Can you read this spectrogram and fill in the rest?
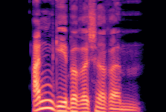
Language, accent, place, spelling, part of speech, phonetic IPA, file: German, Germany, Berlin, angeberischerem, adjective, [ˈanˌɡeːbəʁɪʃəʁəm], De-angeberischerem.ogg
- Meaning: strong dative masculine/neuter singular comparative degree of angeberisch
